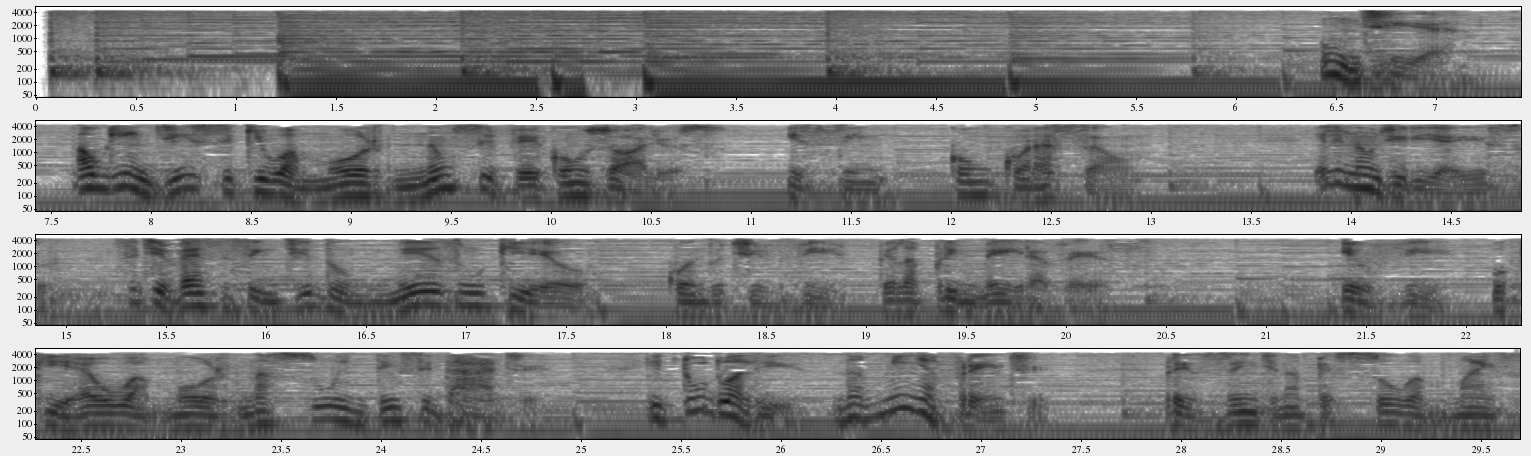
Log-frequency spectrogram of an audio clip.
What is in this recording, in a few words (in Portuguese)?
Aniversário Namoro Masculino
